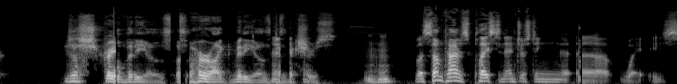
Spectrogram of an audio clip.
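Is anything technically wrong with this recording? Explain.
Yes. There are two kinds of fault in this speech.

Damaged data in the compressed stream occurs at 1.11 to 1.18 s and at 5.76 to 5.83 s. Corrupted bytes make the decoder misread frames and lose sync. It then hunts for the next frame header. Each spot sounds like a brief chirp or squawk.

Chunks are out of order at 1.7 to 1.9 s and 2.7 to 2.9 s. In each, a 100 ms chunk plays one chunk late, after the one that should follow it. Nothing is lost, but the order is wrong at hard joins and the speech briefly sounds jumbled.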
